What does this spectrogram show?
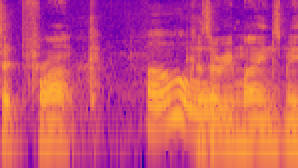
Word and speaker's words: FRAANK: And I pronounce it Frank.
